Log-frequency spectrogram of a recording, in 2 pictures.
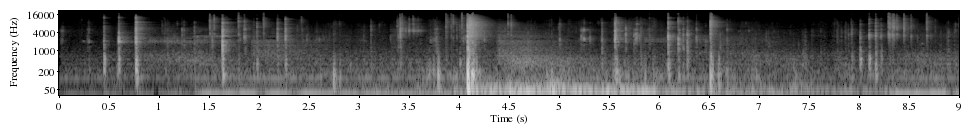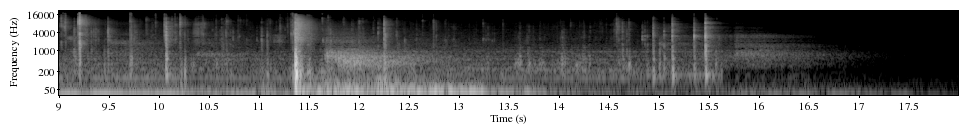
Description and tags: CR SharktoGnawNOAMB
A Sharktopus gnawing on bones
bones, octopus, shark, snap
